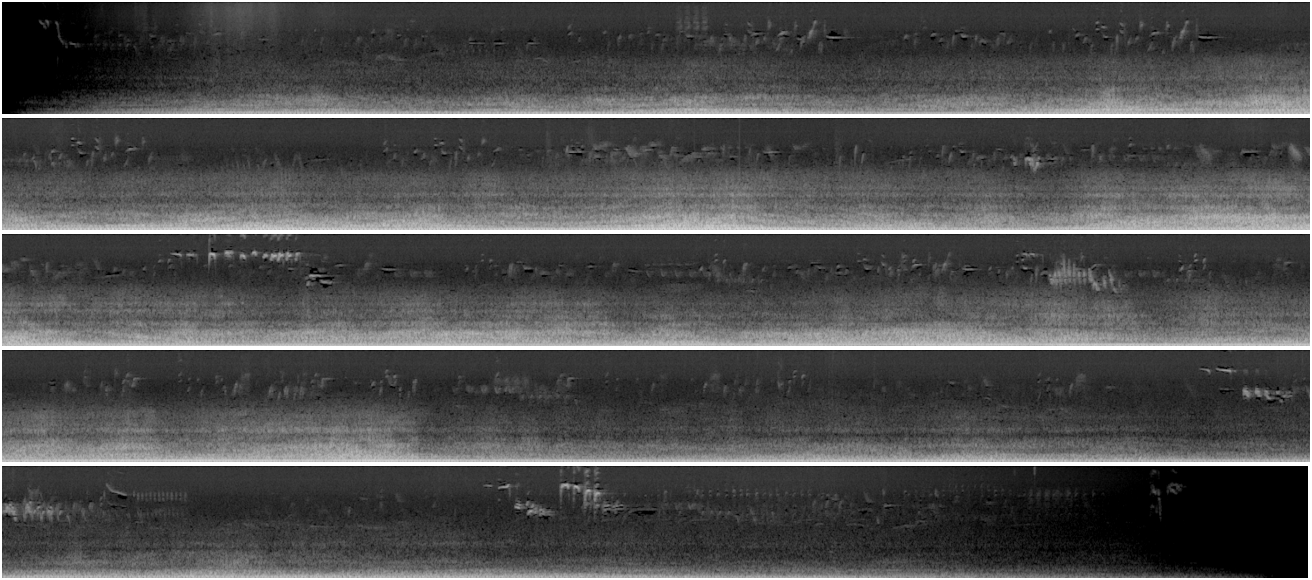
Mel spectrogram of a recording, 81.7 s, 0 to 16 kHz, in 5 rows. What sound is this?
Sitting in a field close to Culdrose Naval Airbase Cornwall, 26 May 2020,Helicopter with competing Birdsong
